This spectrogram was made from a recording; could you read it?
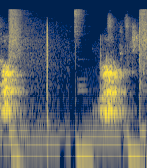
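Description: A dog barks twice, two loud woofs about a second apart, with a faint low rumble of background noise and no talking.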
